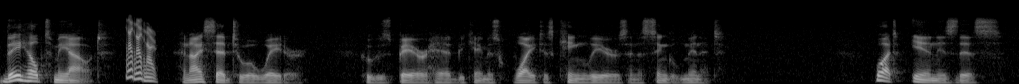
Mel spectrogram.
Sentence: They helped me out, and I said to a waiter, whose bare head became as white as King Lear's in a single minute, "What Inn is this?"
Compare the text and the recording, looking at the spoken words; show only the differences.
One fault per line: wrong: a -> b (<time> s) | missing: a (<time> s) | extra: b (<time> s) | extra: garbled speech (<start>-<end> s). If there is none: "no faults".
no faults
